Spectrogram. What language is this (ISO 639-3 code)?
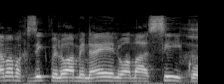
heb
